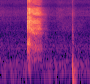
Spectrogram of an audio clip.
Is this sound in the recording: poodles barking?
no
